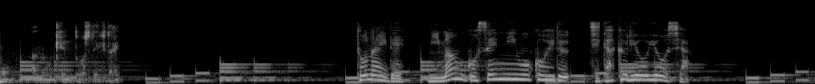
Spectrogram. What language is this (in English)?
Japanese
